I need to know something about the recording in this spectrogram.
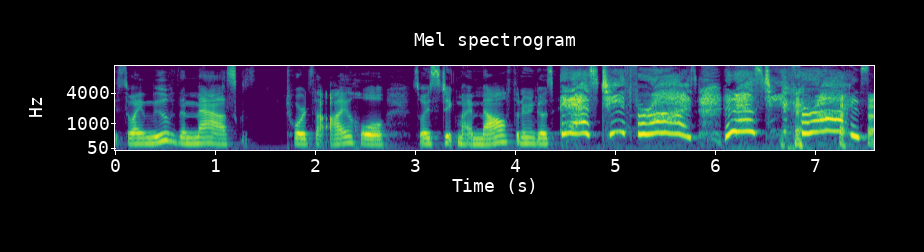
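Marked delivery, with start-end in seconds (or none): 4.4-7.6 very high, loud, shrill screaming. Retelling a man's reaction to her mouth through a mask's eye hole, retelling a loud scream. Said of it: "And he's screaming loudly".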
